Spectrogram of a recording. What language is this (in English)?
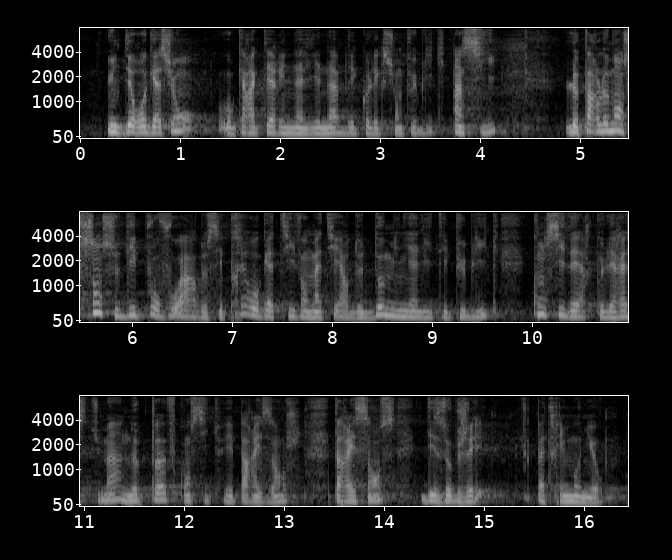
French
